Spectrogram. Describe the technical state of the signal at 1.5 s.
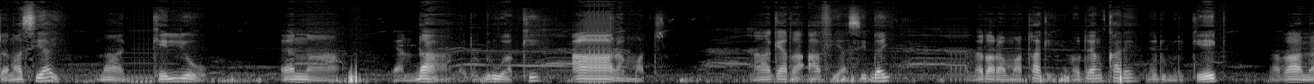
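A repeated buffer runs from 1.35 to 1.53 s. New audio arrived late, so the same 46 ms slice, which fits a 2048-sample buffer, was played four extra times. It sounds as a rapid stutter with hard joins, and no audio is lost afterwards.

Generation loss is also present at this moment, as throughout. The sound is swirly, hollow and smeared, with blurred attacks. The likely cause is around seven successive MP3 passes, each quantising on a shifted frame grid, at a rate consistent with 128 kbit/s.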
